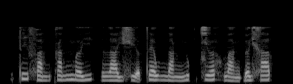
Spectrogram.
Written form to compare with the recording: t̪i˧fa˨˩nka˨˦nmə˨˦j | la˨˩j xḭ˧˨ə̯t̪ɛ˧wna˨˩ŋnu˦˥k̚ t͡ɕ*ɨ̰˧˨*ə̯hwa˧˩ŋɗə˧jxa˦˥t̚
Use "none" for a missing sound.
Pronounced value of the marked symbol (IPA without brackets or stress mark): ɨ˨˦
